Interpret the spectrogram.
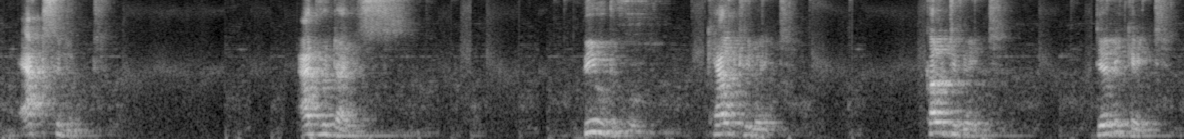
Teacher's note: Word with 3 syllables. The primary stress of the first syllable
